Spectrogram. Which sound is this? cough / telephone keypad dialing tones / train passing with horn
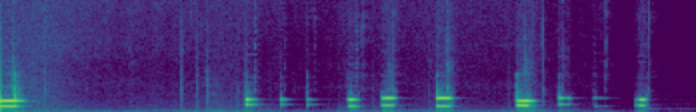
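telephone keypad dialing tones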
